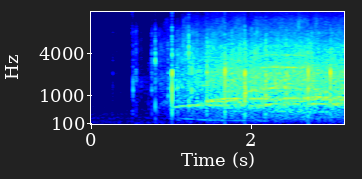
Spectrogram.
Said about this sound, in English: Like, and people kind of interrupted in the middle with, like, you know, applause and everything.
